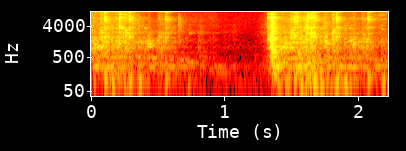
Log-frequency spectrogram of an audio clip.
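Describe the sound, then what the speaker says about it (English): A Qualcast Suffolk Punch 14sk cylinder mower's small engine chugs nearby, cuts out into a brief near-silence, then catches again with a sharp burst and keeps running. "Pull the engine over."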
